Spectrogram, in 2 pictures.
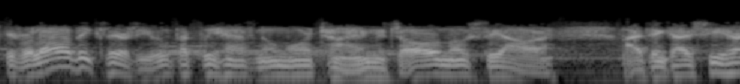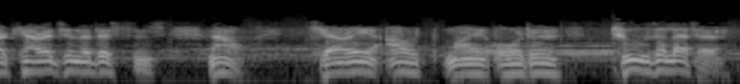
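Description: An actor playing a self-assured, brilliant detective in a radio drama, speaking with precise, theatrical authority. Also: male voice, deep voice, very animated, normal speed, over music. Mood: confident, secretive. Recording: tinny, faintly noisy old radio broadcast.

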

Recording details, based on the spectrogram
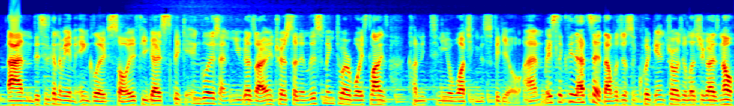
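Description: Gaming host: young man, bright forward tone, informal chatty delivery, muffled lo-fi mic. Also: mid-range voice. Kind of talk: casual video intro. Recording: dull, lo-fi microphone sound.

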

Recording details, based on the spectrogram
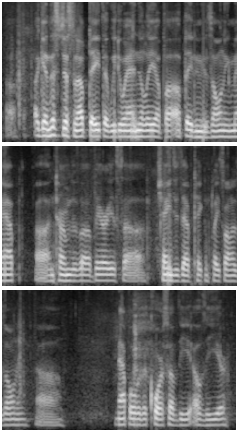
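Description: An American man giving a halting committee report, often groping for words. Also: medium pitch, completely flat delivery, creaky, darkish tone, a little hiss or hum. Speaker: village trustee, committee chair. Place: indoor village board meeting room.

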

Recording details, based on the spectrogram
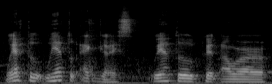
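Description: A man's voice: medium pitch, a little fast, slight background noise. A man in his thirties giving casual, playful playthrough commentary, often echoing and repeating words. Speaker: gaming streamer. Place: indoor gaming setup. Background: game music and dialogue.

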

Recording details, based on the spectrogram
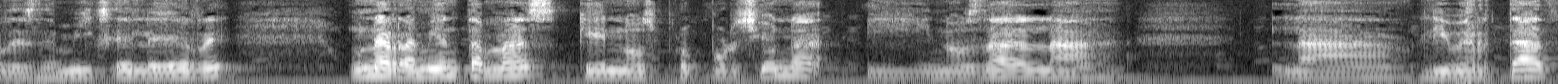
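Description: A woman's voice: lowish voice, darkish tone. A woman giving closing remarks as a guest on live radio. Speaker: radio show guest, radio drama actress.

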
